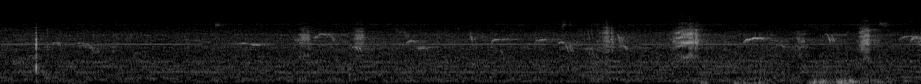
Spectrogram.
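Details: Nanday parakeets recorded in July 2017 at Río Pilcomayo National Park, Formosa, uttering irregular sharp, grating calls, some louder bursts near the end, against faint background chirping and a constant outdoor hiss.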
